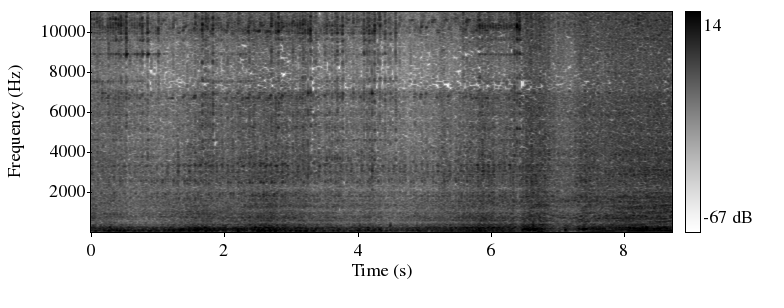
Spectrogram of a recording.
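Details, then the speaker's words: 1994 Suzuki Carry 1.0 idling after repair of a rough, knocking engine suspected at the timing cover bearing: smooth, even idle with one clean rev and no clatter; the engine now runs healthy. "sudah halus lur, mesinnya sudah halus, tidak seperti sebelumnya sebelum dibongkar ya lur."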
